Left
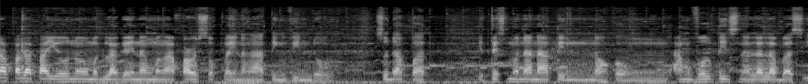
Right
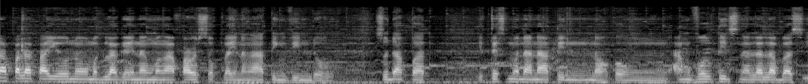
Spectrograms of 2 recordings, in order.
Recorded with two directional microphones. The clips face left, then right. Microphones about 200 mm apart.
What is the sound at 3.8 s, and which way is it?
Speech, 55° right (ahead or behind).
